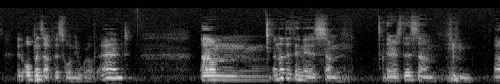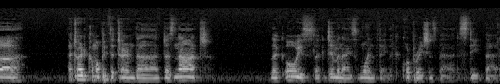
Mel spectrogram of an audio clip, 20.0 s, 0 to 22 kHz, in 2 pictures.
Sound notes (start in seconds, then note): 9.6 laughing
